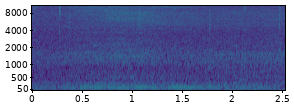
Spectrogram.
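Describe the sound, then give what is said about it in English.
Morning traffic with school buses driving by, a low, steady engine rumble and drone that swells slightly midway and eases toward the end. “seeing the school buses driving by, a lot of morning commuters held up by all these high school”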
